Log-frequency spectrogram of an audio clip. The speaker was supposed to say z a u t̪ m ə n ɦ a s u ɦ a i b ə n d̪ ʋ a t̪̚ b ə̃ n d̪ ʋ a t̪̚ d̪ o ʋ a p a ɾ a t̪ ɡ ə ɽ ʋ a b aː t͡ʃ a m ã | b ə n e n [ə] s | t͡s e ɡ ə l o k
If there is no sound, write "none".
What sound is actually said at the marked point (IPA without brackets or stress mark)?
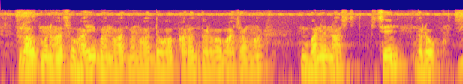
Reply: a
